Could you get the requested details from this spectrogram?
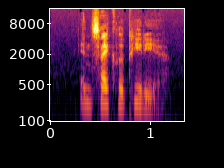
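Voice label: "encyclopaedia", American English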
